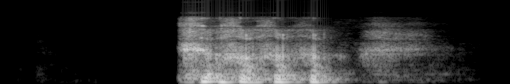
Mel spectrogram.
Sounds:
Laughter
